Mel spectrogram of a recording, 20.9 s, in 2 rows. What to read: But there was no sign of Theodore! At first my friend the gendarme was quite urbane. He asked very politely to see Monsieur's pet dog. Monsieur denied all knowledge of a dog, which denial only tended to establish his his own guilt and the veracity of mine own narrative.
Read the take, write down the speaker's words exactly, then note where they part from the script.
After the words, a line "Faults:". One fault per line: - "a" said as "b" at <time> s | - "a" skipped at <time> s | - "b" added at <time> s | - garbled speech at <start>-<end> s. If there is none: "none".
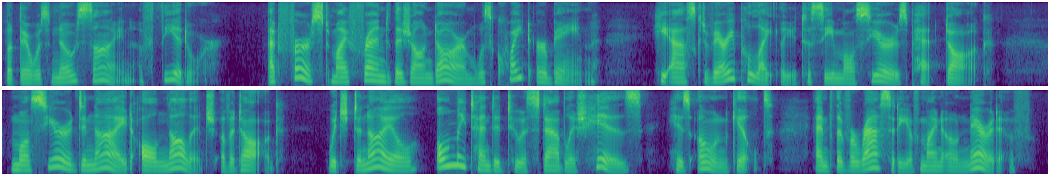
But there was no sign of Theodore! At first my friend the gendarme was quite urbane. He asked very politely to see Monsieur's pet dog. Monsieur denied all knowledge of a dog, which denial only tended to establish his his own guilt and the veracity of mine own narrative.
Faults:
none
